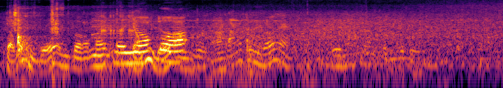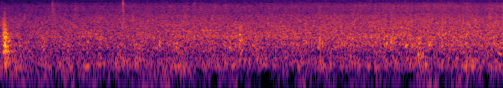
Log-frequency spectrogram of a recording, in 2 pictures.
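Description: Men's voices calling for the first two seconds, then a steady rush of wind on the microphone with one sharp tap about five seconds in.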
